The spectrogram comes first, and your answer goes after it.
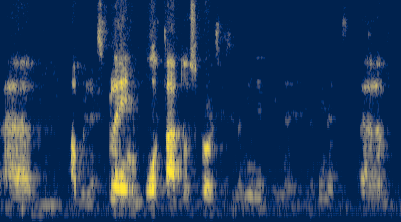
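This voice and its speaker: An Italian-accented middle-aged man talks through an engineering presentation, stopping often to rephrase with fillers and restarts. His voice sits at an ordinary pitch. The recording is a little dull, with a faint hiss behind it. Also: steady tone. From Italy. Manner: unscripted, halting with many fillers and restarts. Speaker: engineering manager giving a technical talk. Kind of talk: online technical presentation.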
